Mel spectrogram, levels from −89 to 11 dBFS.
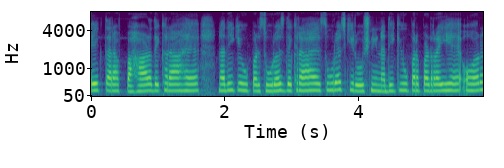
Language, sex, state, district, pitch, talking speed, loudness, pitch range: Hindi, female, Chhattisgarh, Balrampur, 230 Hz, 245 wpm, -14 LUFS, 220-235 Hz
